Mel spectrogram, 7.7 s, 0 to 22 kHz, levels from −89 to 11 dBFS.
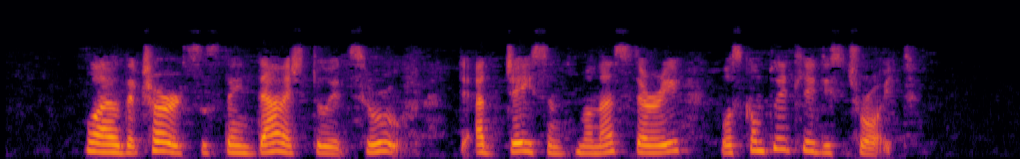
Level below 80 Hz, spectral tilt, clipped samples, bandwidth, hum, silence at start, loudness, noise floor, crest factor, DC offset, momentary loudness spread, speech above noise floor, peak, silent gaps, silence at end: -70 dBFS; -5.5 dB/octave; under 0.1%; 7 kHz; none; 0.65 s; -19 LUFS; -75 dBFS; 18 dB; under 0.1%; 11 LU; 56 dB; -2 dBFS; none; 0.85 s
